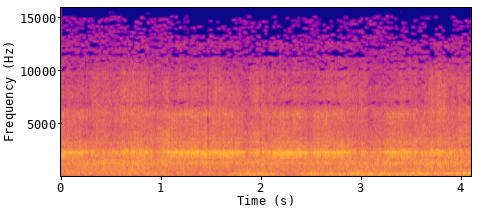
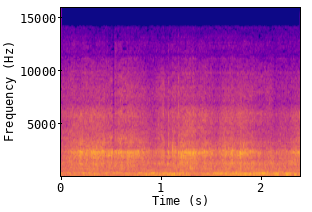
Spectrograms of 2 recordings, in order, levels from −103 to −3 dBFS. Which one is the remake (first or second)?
second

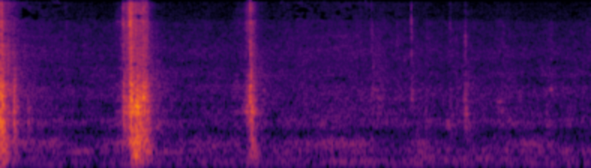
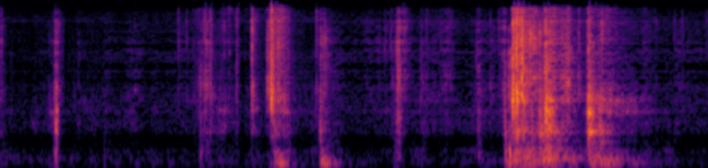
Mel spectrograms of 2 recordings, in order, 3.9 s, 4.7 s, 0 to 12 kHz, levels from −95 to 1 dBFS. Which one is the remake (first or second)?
second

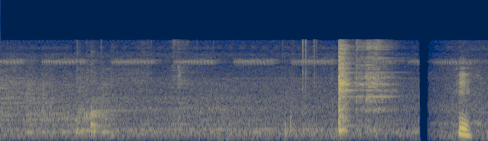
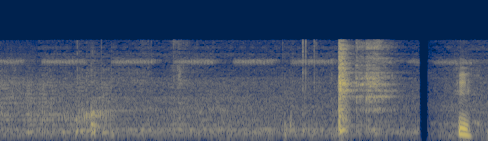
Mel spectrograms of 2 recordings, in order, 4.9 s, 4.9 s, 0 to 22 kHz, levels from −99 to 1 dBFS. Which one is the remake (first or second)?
second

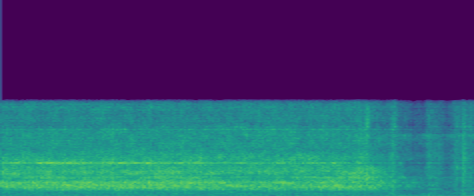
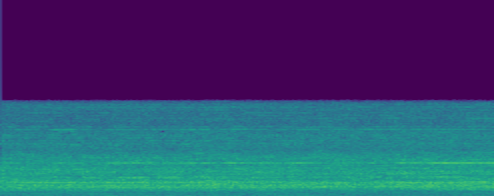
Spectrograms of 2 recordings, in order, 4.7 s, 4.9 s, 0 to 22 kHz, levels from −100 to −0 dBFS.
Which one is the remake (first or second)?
first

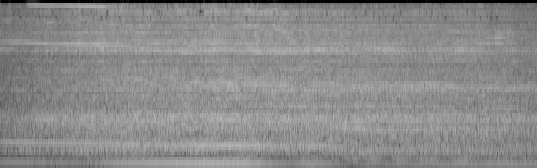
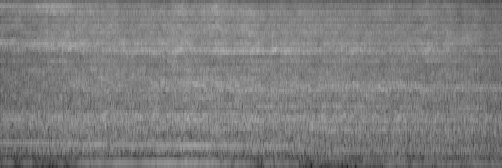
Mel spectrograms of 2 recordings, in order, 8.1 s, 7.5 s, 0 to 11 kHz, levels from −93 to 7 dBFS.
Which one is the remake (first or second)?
second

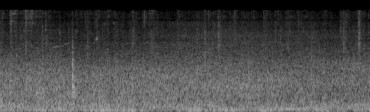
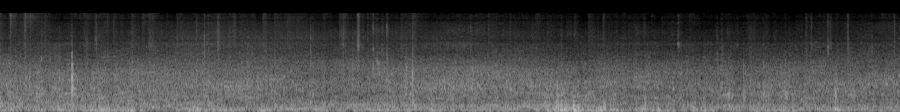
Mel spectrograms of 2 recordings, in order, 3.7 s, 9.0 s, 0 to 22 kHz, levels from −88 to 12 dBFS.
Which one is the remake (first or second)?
second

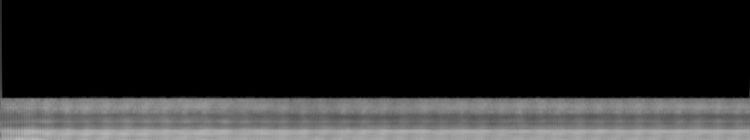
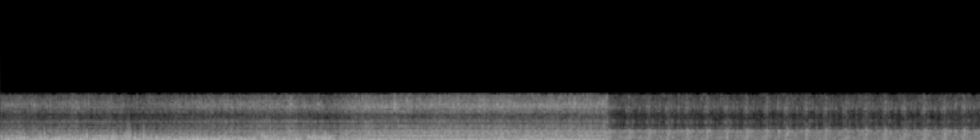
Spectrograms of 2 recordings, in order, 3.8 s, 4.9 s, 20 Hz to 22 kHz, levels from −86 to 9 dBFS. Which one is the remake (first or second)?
first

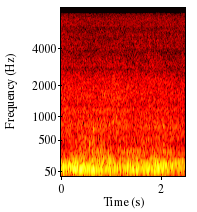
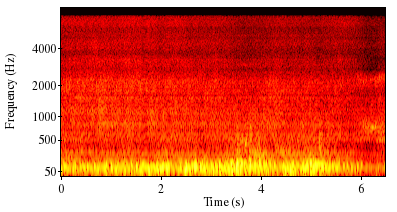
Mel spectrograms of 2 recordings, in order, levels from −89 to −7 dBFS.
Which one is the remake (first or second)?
second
